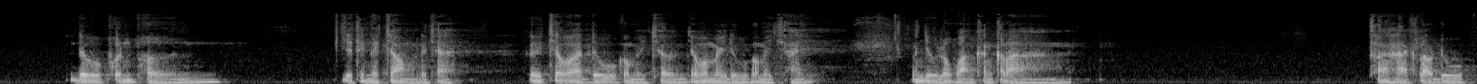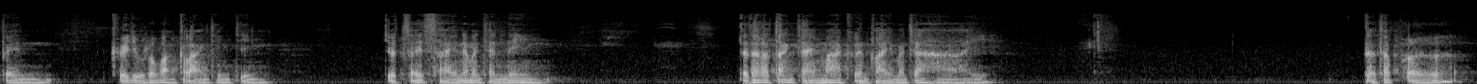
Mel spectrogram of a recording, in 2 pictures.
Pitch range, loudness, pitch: 85-110 Hz, -21 LUFS, 95 Hz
